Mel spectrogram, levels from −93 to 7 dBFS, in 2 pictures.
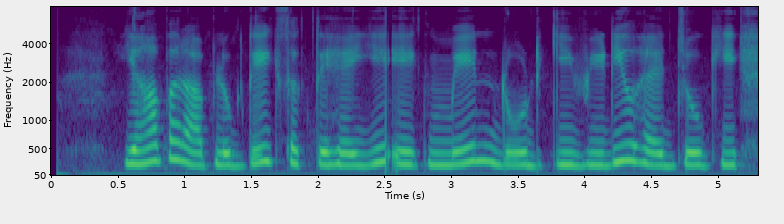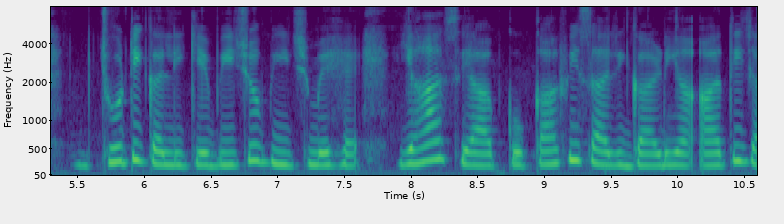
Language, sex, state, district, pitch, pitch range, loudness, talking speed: Hindi, female, Uttar Pradesh, Hamirpur, 225 Hz, 215-250 Hz, -27 LUFS, 180 wpm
